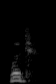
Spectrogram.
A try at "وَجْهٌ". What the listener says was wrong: What is the full way of saying it? Wajh. Ghun. Remember, the very first class that we had, we mentioned that we need to mention the full word of it. So wajhun.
